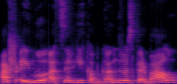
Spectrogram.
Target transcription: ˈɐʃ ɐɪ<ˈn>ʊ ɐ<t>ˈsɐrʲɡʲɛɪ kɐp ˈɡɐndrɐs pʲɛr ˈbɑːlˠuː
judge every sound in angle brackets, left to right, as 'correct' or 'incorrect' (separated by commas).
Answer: correct, correct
